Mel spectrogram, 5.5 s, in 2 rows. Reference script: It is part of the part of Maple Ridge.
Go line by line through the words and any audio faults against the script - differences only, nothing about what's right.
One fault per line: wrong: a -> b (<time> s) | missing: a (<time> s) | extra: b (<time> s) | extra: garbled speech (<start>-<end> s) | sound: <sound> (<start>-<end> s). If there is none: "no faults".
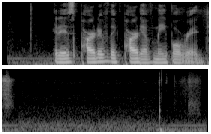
no faults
